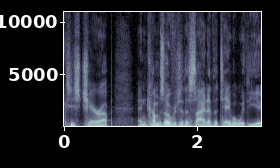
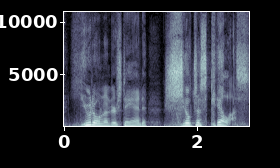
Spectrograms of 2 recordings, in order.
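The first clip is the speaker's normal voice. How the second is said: very high, loud, frantic, panicked pleading; 9 semitones higher, 6 dB louder than usual. Voicing a character who is getting loud in a restaurant: loud panicked pleading. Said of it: "He is getting loud".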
